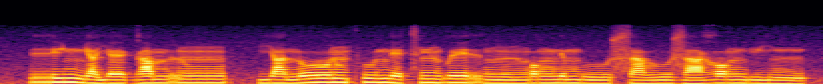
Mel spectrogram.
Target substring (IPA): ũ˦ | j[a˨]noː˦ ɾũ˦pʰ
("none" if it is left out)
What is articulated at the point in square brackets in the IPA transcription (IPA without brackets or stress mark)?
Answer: a˨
